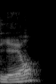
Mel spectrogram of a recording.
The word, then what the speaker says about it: Yale: Also, the other one that you mentioned, I thought that was pronounced y'all. So it's pronounced Yale.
